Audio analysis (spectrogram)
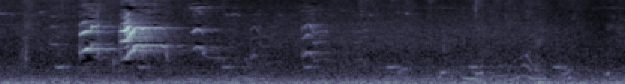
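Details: Belgian Malinois being introduced to bite work in dog training: a quick pair of sharp, high yelping barks near the start, then quiet handling noise with faint low rumble.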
